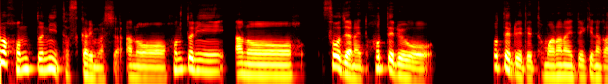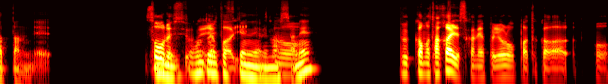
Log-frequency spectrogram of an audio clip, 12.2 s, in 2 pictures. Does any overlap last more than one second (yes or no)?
yes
